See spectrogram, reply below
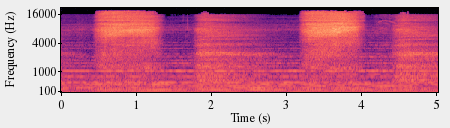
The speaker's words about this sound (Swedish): Tio kvar nu. Djupa andetag.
